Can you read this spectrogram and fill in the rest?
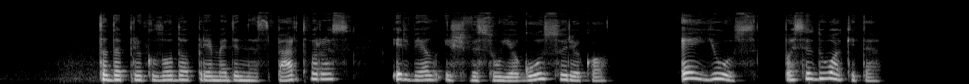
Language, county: Lithuanian, Vilnius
